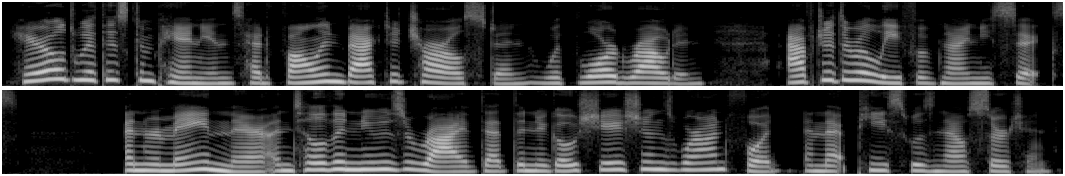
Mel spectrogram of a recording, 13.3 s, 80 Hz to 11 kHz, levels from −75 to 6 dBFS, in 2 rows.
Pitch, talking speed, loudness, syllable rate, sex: 230 Hz, 165 wpm, -19 LUFS, 5.1 syllables/s, female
